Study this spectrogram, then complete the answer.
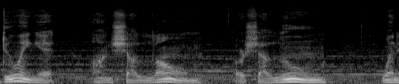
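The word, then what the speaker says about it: שלום: But for the vav here, it's an u sound, shalom, or they say shalom, but it's shalom. So we see a default a in between the shin and the lamed, shal, but we don't need a default a between the lamed and the vav, or the lamed and the mem, because there's already a vowel there.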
